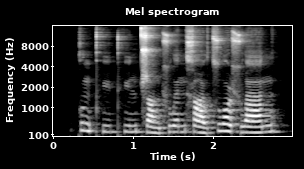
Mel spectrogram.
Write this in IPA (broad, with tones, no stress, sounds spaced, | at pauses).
k ʊ˥˩ ŋ pʰ y˧˥ pʰ y˧˥ n ʈ͡ʂ ɑ˨˩ ŋ ʂ w ə˧˥ n x ɑ˨˩ ʊ̯ t͡s w ɔ˥˩ ʂ w a˧˥ n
